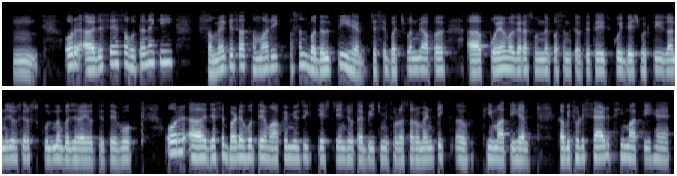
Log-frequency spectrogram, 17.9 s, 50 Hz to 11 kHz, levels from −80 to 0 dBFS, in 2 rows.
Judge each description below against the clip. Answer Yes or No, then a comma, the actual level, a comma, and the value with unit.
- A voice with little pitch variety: Yes, narrow, 2.0 semitones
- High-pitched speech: No, medium, 140 Hz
